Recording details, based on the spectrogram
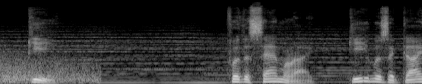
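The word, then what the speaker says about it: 義: Pronounced, gi.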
